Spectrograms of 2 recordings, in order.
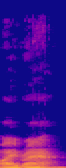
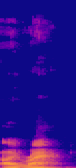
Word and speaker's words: Iran: Or Iran, it sounds like an E, but you would also write it as I, and it would become Iran, like you ran somewhere. I don't know why Americans say like Iran. What's Iran?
